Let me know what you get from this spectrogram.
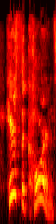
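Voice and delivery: put-on lifted, eager little girl's line; bright child voice. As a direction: say it like an excited kid. Child character voiced in story.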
